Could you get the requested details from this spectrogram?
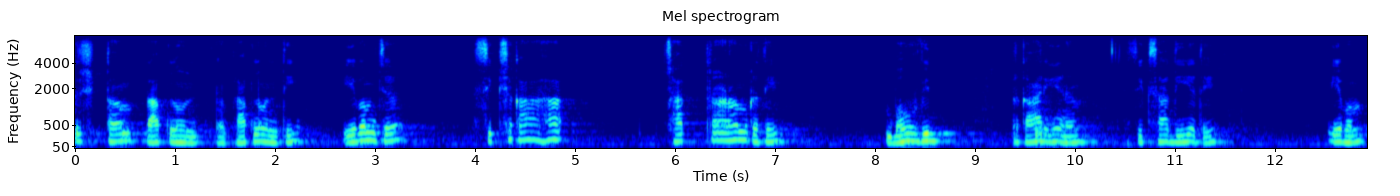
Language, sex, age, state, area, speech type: Sanskrit, male, 18-30, Rajasthan, rural, spontaneous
